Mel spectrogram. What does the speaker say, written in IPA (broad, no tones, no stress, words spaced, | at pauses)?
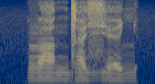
ɭandæzʲɛʎ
